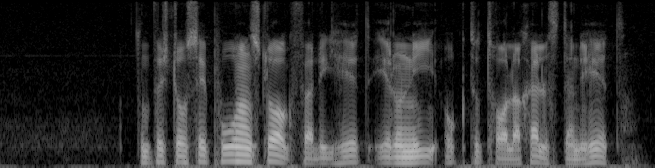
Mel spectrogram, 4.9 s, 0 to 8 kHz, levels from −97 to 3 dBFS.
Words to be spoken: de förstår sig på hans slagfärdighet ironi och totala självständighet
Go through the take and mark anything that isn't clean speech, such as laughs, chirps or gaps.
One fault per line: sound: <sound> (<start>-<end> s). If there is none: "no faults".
no faults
